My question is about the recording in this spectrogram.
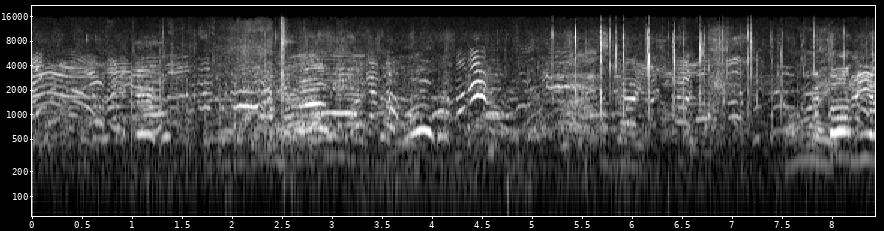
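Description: Sideline spectators cheering and shouting over one another as a goal goes in, with scattered clapping from about five seconds in.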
